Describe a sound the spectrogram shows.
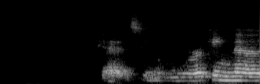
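An older woman speaks calmly and clearly into a nearby microphone.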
